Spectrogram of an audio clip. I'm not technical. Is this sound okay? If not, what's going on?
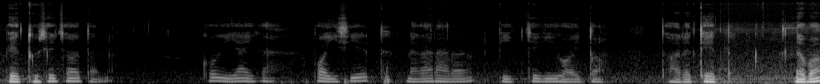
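No. From 2.09 to 5.91 seconds there's automatic gain rising. The system heard quieter sound and slowly turned itself up, so voice and room noise swell together.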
